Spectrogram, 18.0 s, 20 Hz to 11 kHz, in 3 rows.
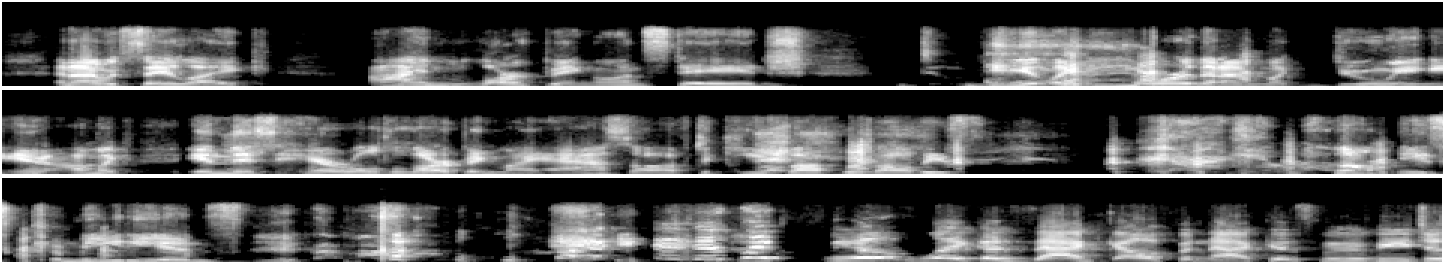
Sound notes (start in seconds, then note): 13.3 both laughing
